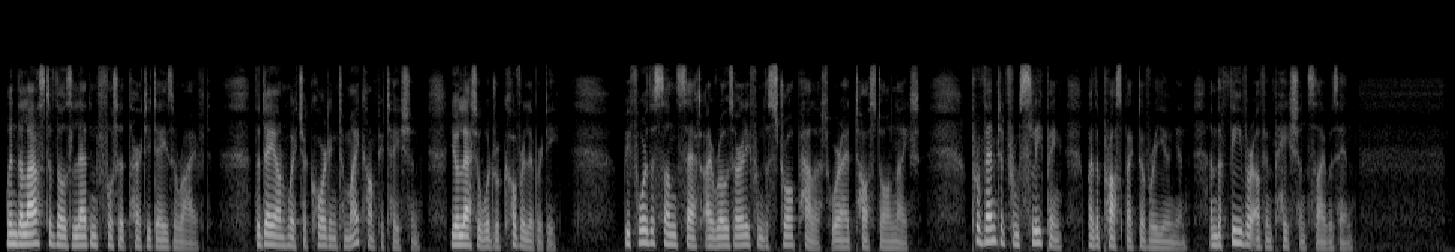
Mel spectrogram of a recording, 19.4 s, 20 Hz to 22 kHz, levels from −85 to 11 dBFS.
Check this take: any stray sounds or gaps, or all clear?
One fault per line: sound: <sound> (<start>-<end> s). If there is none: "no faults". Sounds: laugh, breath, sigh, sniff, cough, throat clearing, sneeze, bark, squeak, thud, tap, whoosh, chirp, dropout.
no faults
